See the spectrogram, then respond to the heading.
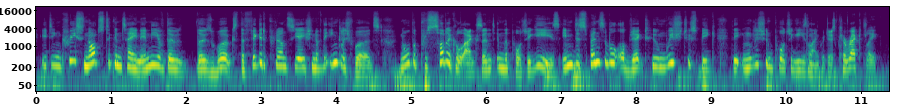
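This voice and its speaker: Casting: giggly live streamer, medium pitch, highly varied intonation, reads aloud emphatically with amused, casual asides. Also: big pitch swings, fairly quick, few pauses. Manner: giggly, often breaking into laughter while reading.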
